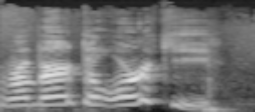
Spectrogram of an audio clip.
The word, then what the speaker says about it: Roberto Orci: Roberto Orci.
